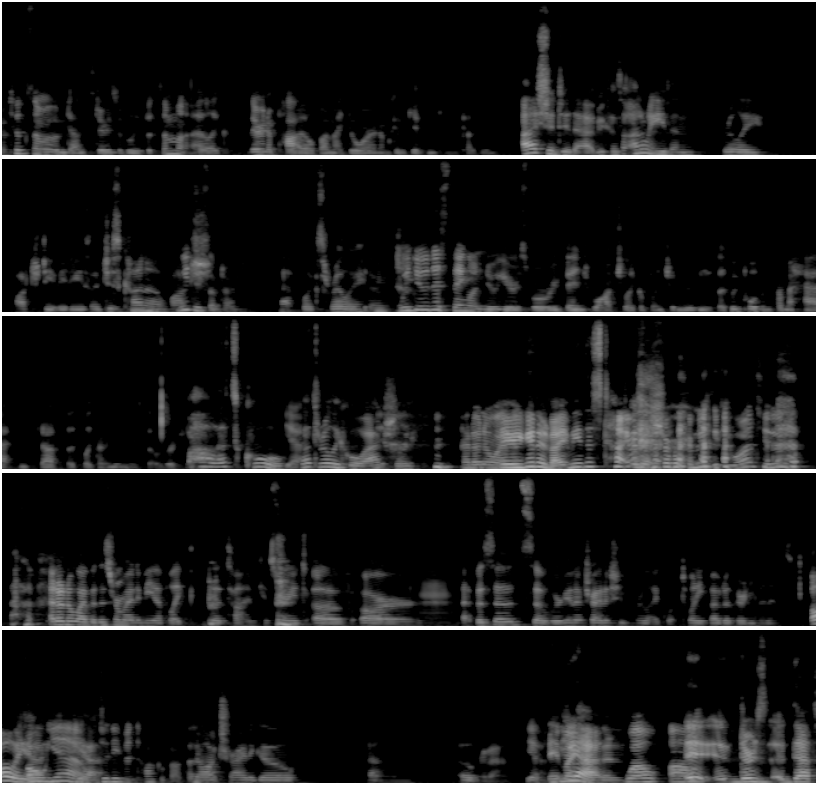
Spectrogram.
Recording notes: we're still adjusting to the audio setup.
